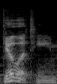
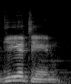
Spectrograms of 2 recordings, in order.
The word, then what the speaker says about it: guillotine: You can use Guillotine, and Guillotine, don't pronounce it Guillotine, come on now. Get cultured. Anyway, Guillotine is a one-hit KO move with 30% accuracy.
